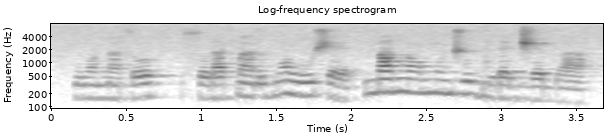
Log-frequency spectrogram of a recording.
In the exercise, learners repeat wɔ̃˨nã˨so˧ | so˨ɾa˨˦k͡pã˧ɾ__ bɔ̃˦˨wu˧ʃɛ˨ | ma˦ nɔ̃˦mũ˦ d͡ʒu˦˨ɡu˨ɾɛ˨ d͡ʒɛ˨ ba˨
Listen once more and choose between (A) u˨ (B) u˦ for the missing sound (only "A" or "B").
B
